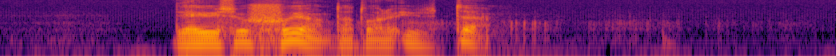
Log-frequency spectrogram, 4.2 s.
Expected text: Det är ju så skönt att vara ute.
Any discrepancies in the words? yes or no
no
